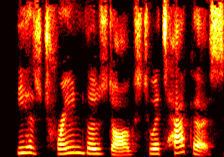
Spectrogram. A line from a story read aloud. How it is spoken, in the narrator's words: Gary cried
